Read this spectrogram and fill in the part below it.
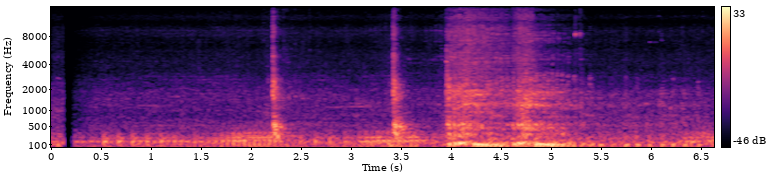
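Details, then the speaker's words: Engine soaked by rain after a hard-starting fix, started without drying: catches straight away, settles to steady idle with a few clean throttle blips; normal start and revving. "Ito basang-basa sa ulan. Tingnan natin kung magi-start. Ayan oh."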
